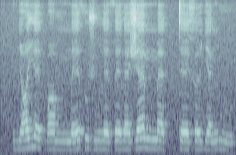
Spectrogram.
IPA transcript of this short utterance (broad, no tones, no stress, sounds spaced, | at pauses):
ʎ ɑ j ɛ b ɑ mː ɛ θ u ʒ u l ɛ θ ɛ l æ ʒ æ mː æ tː ɛ x œ ʎ æ ŋ u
